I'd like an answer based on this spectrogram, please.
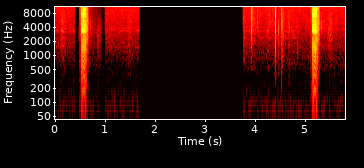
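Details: Klipspringer uttering two sharp, puffing snort bursts about five seconds apart, separated by near silence and a few soft clicks.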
